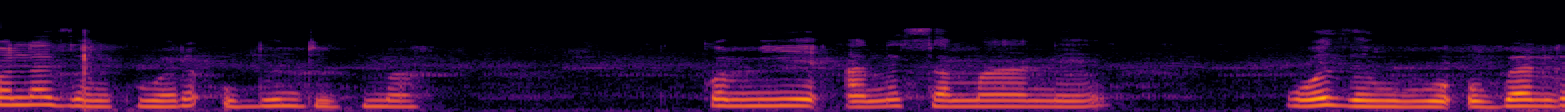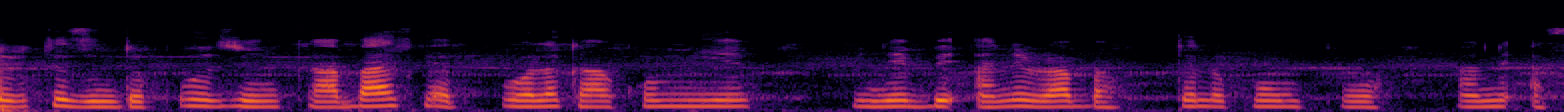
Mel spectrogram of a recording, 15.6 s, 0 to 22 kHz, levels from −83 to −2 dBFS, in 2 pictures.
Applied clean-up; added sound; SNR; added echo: none; none; none; none.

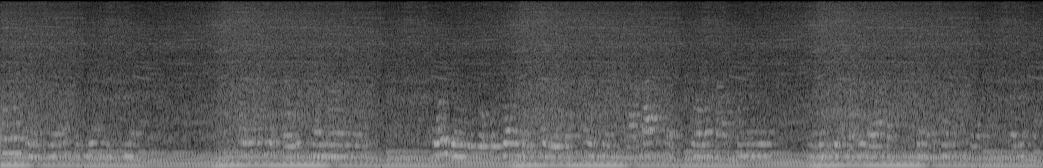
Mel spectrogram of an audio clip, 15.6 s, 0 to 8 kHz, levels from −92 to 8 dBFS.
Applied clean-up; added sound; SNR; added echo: none; Accelerating, revving, vroom; -4 dB; reverberation time 0.7 s.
